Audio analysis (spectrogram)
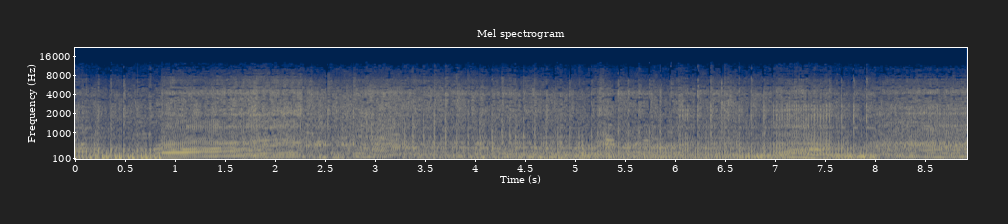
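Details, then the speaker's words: Restored vintage Lambretta two-stroke scooter engine given throttle: crisp blips that climb quickly and fall back to a steady idle; revs freely and cleanly. "Son du moteur de la Lambretta Donner de l'accélérateur à la lambretta"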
